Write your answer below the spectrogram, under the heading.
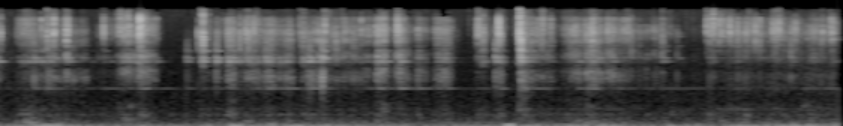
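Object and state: Ceramic vase.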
